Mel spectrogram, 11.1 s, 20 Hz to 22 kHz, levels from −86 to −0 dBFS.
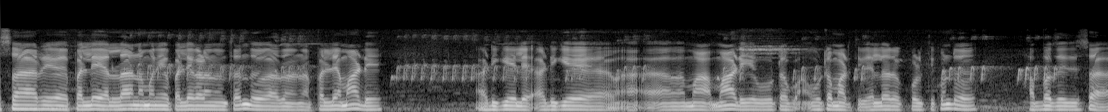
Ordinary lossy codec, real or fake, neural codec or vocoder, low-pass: none; real; none; none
